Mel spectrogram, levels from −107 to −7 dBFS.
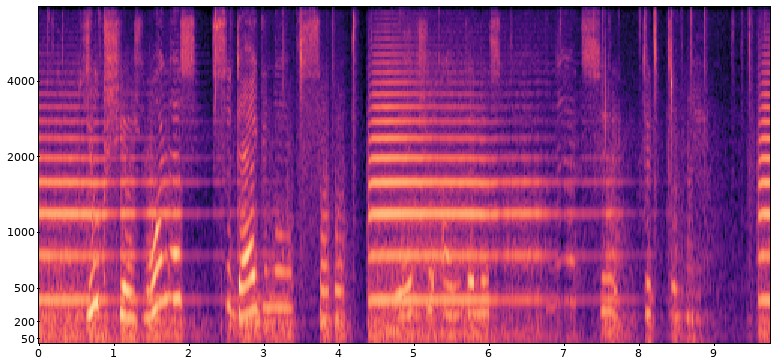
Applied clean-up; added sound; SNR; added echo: neural mask model RNNoise.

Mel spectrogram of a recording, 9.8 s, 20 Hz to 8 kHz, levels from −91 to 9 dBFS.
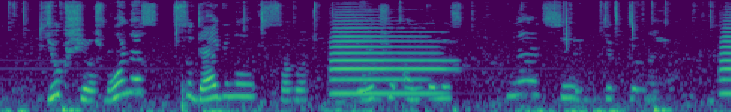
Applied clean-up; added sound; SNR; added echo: classical method Wiener filter.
